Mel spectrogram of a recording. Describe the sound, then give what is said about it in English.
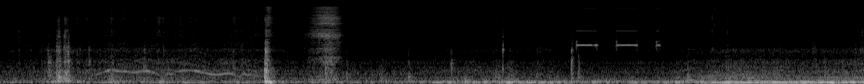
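A few scattered, sharp taps knock against the car body over a steady low engine and road rumble from inside the moving vehicle, with a brief run of faint electronic beeps. “That it always feels like someone's tapping on the car.”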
